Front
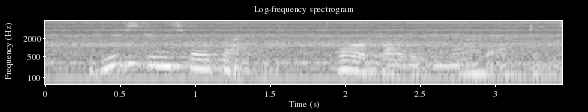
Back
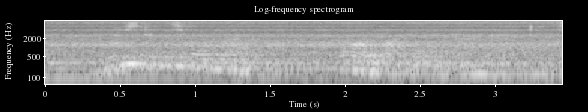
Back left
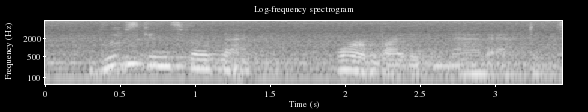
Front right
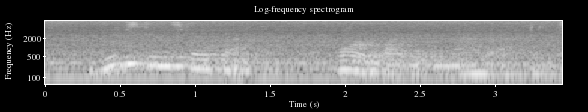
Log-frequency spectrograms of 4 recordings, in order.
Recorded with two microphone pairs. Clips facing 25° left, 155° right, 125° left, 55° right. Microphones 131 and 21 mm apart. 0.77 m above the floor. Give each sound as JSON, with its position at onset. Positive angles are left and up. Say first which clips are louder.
{"t": 0.3, "sound": "a woman speaking", "louder": "front 5 dB, back left 1 dB", "azimuth_deg": 70, "distance_m": 3.0}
